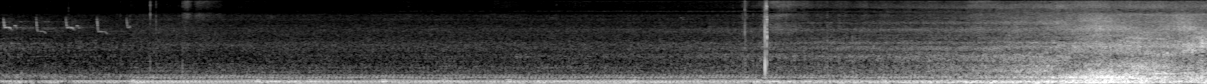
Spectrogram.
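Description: Stadler FLIRT electric multiple unit (S-Bahn) approaching along the line, its rumble growing louder over the last few seconds as it reaches and runs past. A few bird chirps at the very start and one sharp click about two-thirds of the way in.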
